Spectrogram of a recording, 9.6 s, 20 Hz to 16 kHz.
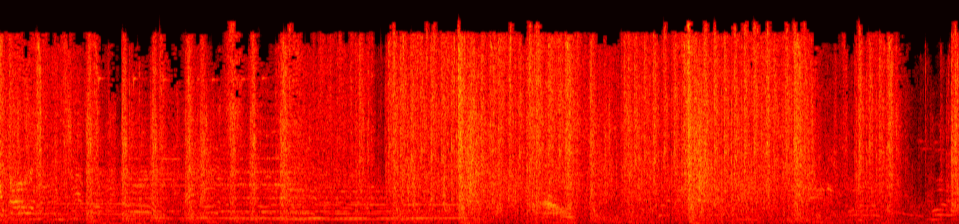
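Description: MG-42 machine gun fire in the World War II shooter Call of Duty 2, with dense bursts of rapid gunshots and loud sharp cracks layered over battlefield noise and shouted voices.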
